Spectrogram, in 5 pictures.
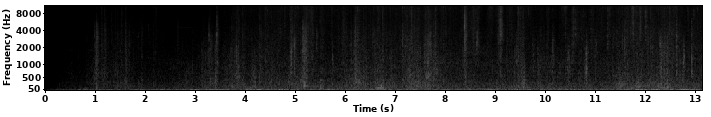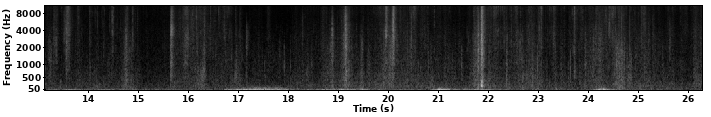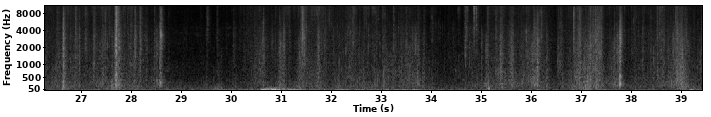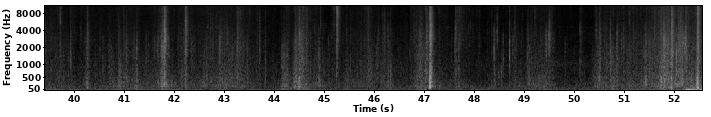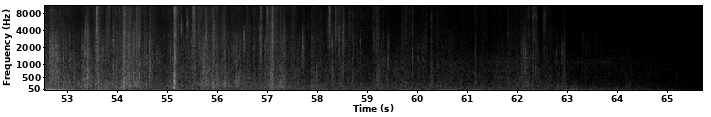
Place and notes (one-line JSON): {"title": "Srem, allotments nearby gravel pit, greenhouse", "date": "2009-12-25 19:58:00", "description": "plastic walls of a greenhouse fluttering in strong wind, recorded while standing inside", "latitude": "52.08", "longitude": "16.99", "altitude": "74", "timezone": "Europe/Warsaw"}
